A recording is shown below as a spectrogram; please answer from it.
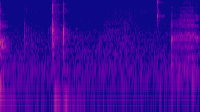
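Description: A few faint, separate clicks in a pause between sentences, followed by a soft breath-like hiss just before speech resumes.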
